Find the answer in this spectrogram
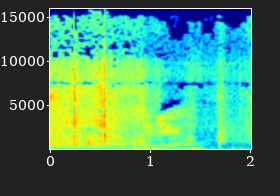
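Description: Faint, indistinct speech in the background, with a few soft knocks and low rumbles.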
